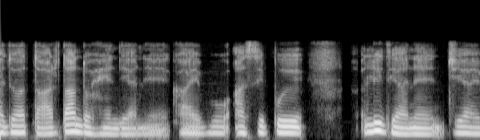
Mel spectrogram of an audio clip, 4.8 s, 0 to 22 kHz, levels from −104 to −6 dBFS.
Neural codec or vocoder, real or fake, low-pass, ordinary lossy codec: codec, 16 kHz, 16 kbps, FunCodec, trained on Chinese and English, 50 frames a second; fake; 7.2 kHz; none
